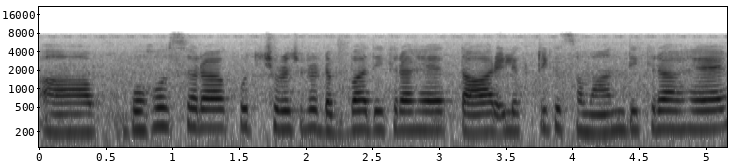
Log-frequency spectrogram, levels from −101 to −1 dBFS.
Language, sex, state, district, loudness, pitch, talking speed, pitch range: Hindi, female, Bihar, Katihar, -16 LUFS, 215 Hz, 195 wpm, 205-230 Hz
